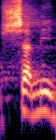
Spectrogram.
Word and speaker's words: Shami: L'auteur en est celui que l'on appelle Sami Manze ou Sami Manze, c'est-à-dire Manze, le moine novice, Sami, ou que l'on prononce plus correctement Shami dans les textes bouddhiques, mais c'est japonisé en Sami, c'est l'abréviation de Shramanera, n'est-ce pas, celui qui commence à faire effort dans la voie, le futur Shramana.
